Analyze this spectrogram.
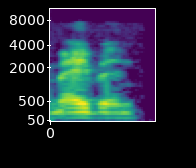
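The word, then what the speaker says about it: Mebane: about this story but Brandon Maybin and I could be pronouncing that with a little bit of a country draw but it's Brandon mavin he's our number one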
